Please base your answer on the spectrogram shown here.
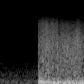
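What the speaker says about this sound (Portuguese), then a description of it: "A hora da explosão." A land mine detonates in the survival video game Last Day On Earth: silence, then one sudden loud, close boom that stays as a dense roaring blast to the end.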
